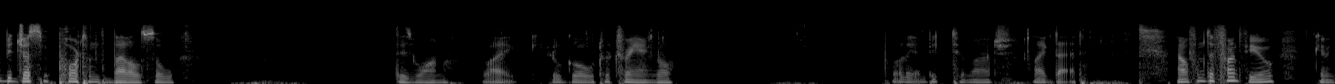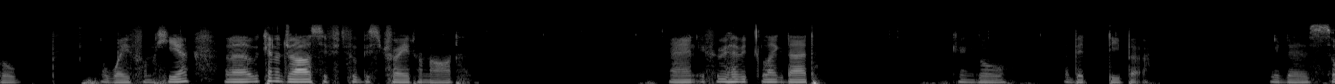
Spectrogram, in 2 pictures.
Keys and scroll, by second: 0.3 z, 10.8-11.7 typing.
